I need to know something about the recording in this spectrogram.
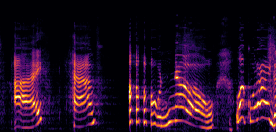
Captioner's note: laughing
